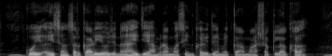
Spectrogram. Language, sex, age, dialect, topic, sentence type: Magahi, male, 25-30, Western, agriculture, question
